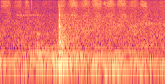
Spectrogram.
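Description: Brief scratch of a mark being drawn by hand while filling in a table entry. A single quick, rasping stroke sits over a faint, steady background hiss.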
